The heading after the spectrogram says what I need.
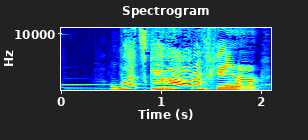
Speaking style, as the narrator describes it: yelled Elliot while she was still skating

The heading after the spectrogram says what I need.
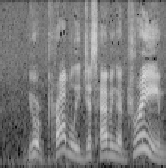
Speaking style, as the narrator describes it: the innkeeper exclaimed

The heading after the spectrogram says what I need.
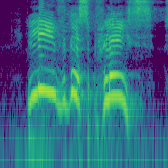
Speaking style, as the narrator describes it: screeched the giant midget, its voice so like a normal-sized man

